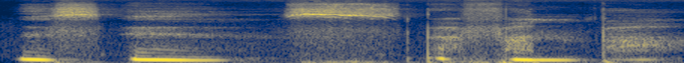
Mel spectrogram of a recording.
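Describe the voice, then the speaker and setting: A woman plays a female nightmare demon tutor with a British accent. She whispers in a very breathy, softly dark tone, extremely unhurried. Her ASMR instruction is coaxing and dryly teasing, delivered close to the mic. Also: mid-range voice, steady tone, heavily acted. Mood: coaxing, firm. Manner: slow, dry, teasing instruction. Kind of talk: ASMR roleplay, guided body scan. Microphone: close binaural microphone.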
